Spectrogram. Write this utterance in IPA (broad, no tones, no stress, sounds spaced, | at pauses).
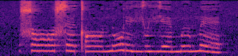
s ɔː s ɜ tʼ ɔː n o ɾ ɪ vʲ o vʲ ɛ m əː m ɛ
